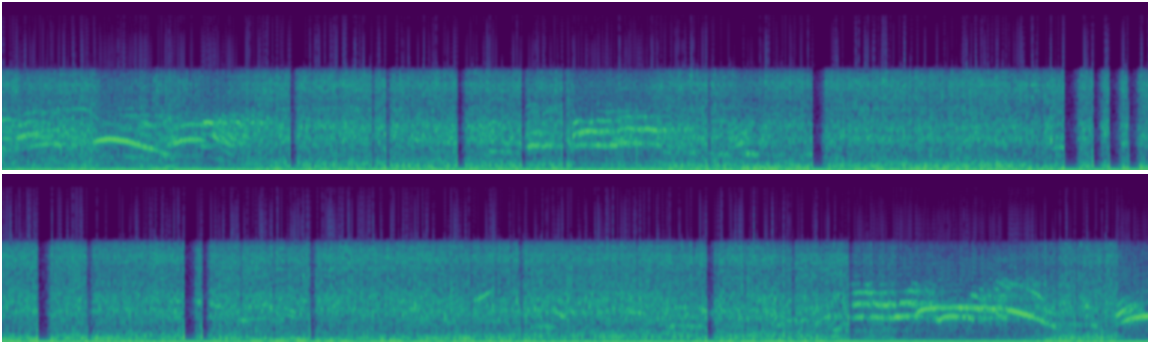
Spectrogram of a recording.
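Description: Demolition derby cars' engines running and revving loudly in a steady mass of noise, with a voice rising over it near the start and again near the end.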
